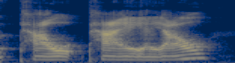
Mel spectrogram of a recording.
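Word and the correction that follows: Paoa: I am so sorry, listeners. P A O A, Pawa, maybe Pawa. it's just Pawa.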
